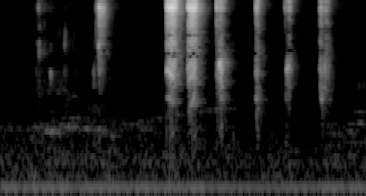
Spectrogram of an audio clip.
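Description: A young girl smacks her lips.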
